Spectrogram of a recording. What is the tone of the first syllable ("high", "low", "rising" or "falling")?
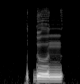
high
